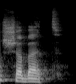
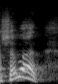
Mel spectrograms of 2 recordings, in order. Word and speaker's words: Chabat: nom de l'acteur Alain Chabbat après on va me dire que le thé ne se prononce pas et qu'on dit à Alain Chabat enfin bon Alain Chabat d'ailleurs je me rappelle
